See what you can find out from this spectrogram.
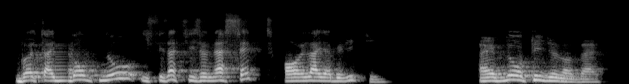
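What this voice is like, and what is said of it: French accent. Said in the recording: “French negotiator apart from your accent”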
